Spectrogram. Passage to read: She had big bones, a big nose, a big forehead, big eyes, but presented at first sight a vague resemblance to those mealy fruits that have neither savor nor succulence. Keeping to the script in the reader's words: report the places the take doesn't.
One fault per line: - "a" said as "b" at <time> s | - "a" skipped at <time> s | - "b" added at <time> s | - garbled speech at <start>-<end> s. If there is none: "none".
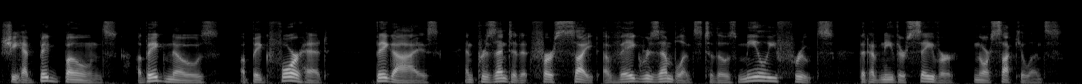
- "but" said as "and" at 4.6 s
